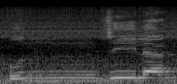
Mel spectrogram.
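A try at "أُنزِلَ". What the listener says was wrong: Cara bacanya, jangan sentuhkan ujung lidah ke gusi. Jangan un, tapi ke gigi seri bagian bawah. Un.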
